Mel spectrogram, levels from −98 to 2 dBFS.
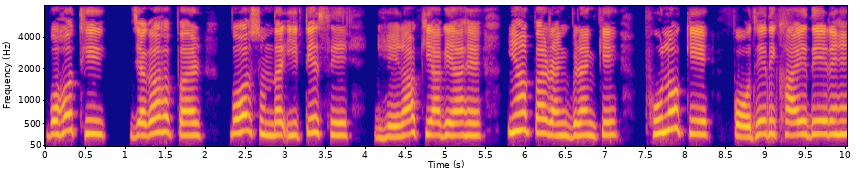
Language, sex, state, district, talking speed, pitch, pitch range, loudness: Hindi, female, Bihar, Supaul, 135 wpm, 275 Hz, 260-300 Hz, -13 LUFS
